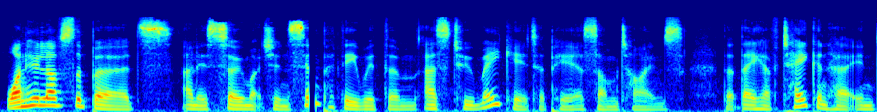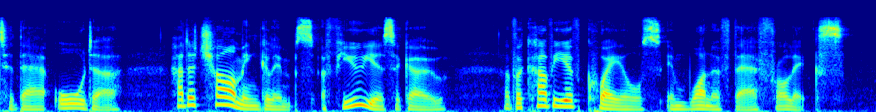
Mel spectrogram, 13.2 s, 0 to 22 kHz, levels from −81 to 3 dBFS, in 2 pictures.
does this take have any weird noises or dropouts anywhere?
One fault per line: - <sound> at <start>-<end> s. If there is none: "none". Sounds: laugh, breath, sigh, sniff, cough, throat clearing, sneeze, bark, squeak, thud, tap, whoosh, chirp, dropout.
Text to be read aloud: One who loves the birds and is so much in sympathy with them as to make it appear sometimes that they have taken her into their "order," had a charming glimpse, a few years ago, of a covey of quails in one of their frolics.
- dropout at 2.3-2.4 s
